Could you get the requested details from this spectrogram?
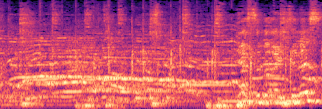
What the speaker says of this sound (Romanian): Aplauze, da?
